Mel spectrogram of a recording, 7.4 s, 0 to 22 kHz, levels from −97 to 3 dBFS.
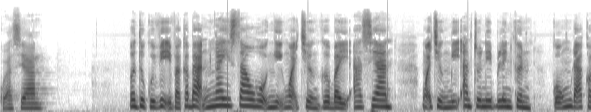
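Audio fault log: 0.85 to 6.84 s, periodic USB or driver dropouts: about a millisecond of speech drops to silence every 1.0 s. Each gap sounds like a regular tick.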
